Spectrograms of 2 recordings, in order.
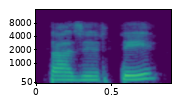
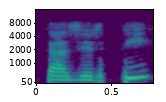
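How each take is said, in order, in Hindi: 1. अंतिम स्वर ढीला 'ay' ध्वनि है। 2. अंतिम स्वर बारीक 'ee' ध्वनि है। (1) "मजहूल" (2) "इसकी आवाज बारीक होती है, ई ई की आवाज"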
